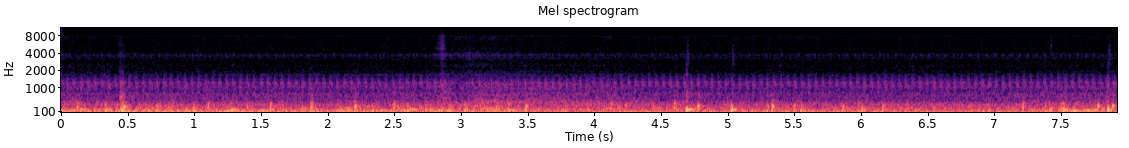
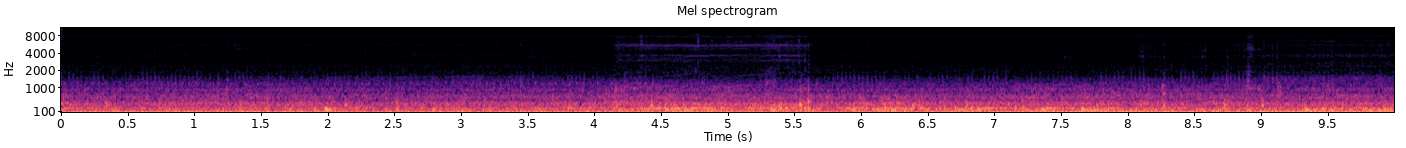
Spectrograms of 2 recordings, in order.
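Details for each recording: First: Lada Vesta Cross, old original right front strut (only the left was replaced under warranty), dashcam aimed at the right strut mount, mount wrapped in rags to isolate the sound, driving over bumps: dull low irregular thuds over road rumble; the right strut is knocking. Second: Lada Vesta Cross, left front SAAZ strut replaced under warranty the day before, dashcam aimed at the left strut mount while driving over bumps: only a steady low road rumble with no knocks or clunks; the new strut sounds quiet and normal.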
